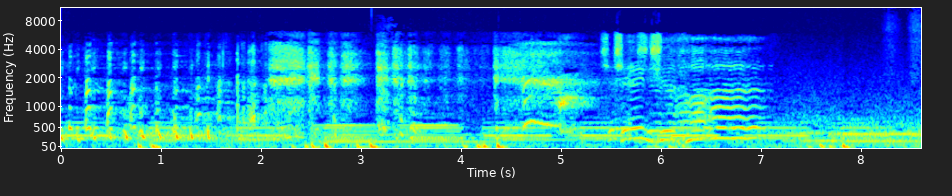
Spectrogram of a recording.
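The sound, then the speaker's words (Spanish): A person crying with tearful, wavering vocal sounds, gasps and laugh-like breaths, fairly loud and continuous, with speech woven through the sobbing. “Me pongo a llorar cada vez que no Se le están cayendo las lágrimas.”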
